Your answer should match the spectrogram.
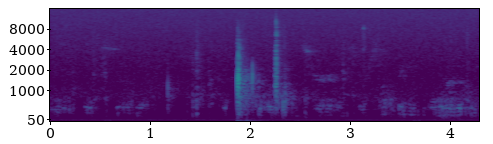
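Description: Near silence: quiet room tone with a faint low murmur and two light clicks about two seconds in.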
